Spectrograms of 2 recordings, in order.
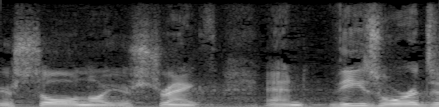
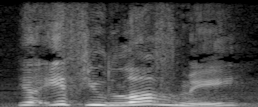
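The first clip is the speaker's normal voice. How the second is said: higher, louder, earnest Jesus voice; preacher voicing Jesus, higher and louder; 8 semitones higher, 6 dB louder than usual. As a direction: speak as Jesus, pleading and bright. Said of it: "He says".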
